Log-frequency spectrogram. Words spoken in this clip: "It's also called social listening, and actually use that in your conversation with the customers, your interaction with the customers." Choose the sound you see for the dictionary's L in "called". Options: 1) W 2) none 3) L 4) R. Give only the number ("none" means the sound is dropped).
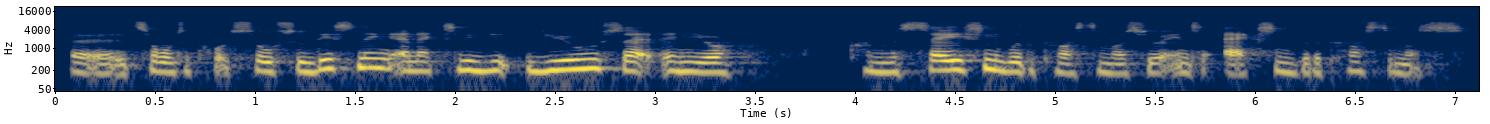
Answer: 2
